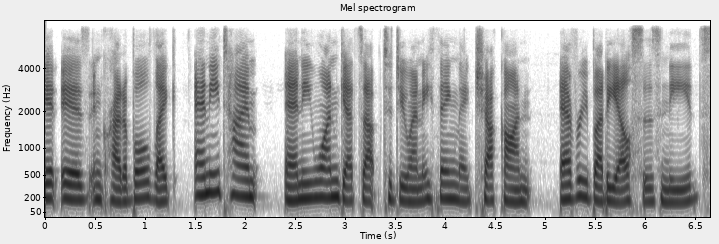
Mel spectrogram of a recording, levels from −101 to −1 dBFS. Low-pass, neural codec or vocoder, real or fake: 7.2 kHz; none; real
